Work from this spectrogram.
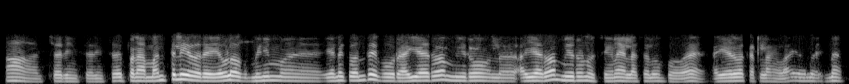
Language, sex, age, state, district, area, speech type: Tamil, male, 18-30, Tamil Nadu, Tiruvannamalai, urban, conversation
